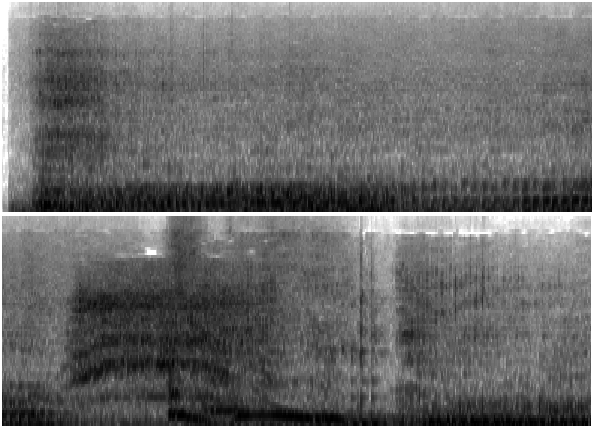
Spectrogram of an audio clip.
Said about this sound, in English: The T Rex's roar was made up of tiger, alligator, and baby elephant sounds.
